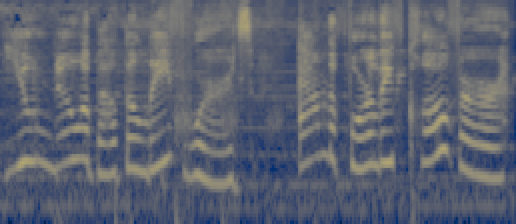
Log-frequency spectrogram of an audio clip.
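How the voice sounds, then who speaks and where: Game heroine,: gentle, earnest, wounded young woman, extremely high voice, unhurried delivery. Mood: hurt, pleading. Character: gentle, pleading young woman, hurt and betrayed. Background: game music.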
